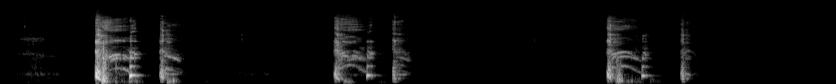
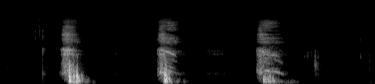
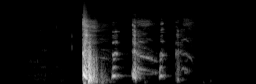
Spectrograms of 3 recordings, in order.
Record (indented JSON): {
  "three_cough_length": "8.4 s",
  "three_cough_amplitude": 32768,
  "three_cough_signal_mean_std_ratio": 0.21,
  "exhalation_length": "3.8 s",
  "exhalation_amplitude": 30742,
  "exhalation_signal_mean_std_ratio": 0.24,
  "cough_length": "2.6 s",
  "cough_amplitude": 32768,
  "cough_signal_mean_std_ratio": 0.22,
  "survey_phase": "beta (2021-08-13 to 2022-03-07)",
  "age": "18-44",
  "gender": "Female",
  "wearing_mask": "No",
  "symptom_none": true,
  "smoker_status": "Never smoked",
  "respiratory_condition_asthma": false,
  "respiratory_condition_other": false,
  "recruitment_source": "REACT",
  "submission_delay": "2 days",
  "covid_test_result": "Negative",
  "covid_test_method": "RT-qPCR"
}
